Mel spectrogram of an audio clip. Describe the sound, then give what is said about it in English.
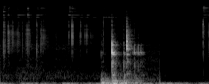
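Metallic chime dice rolling during a tabletop role-playing game, with many bright tinkling clicks and rattles in small clusters and the loudest tumble near the middle, with no voices. “God, I love those chime dice so much. Yeah, it's incredibly... It's like ASMR.”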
